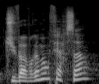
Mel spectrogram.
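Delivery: high-pitched sceptical query, exaggerated; imitated doubting question. Colleague imitates host second-guessing him, doubtful questioning. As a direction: mimic a colleague questioning the choice. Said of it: "tu fais des trucs du genre".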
